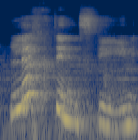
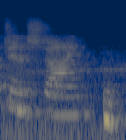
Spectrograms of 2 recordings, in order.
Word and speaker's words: Liechtenstein: Liechtenstein. Is it true that many of the world's... That's not how you pronounce it. It's pronounced Liechtenstein.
